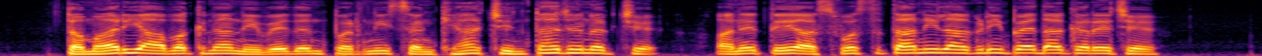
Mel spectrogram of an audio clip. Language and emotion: Gujarati, fearful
